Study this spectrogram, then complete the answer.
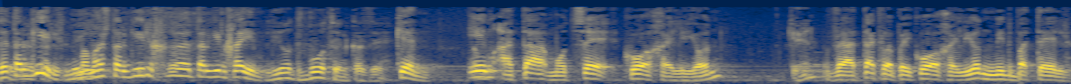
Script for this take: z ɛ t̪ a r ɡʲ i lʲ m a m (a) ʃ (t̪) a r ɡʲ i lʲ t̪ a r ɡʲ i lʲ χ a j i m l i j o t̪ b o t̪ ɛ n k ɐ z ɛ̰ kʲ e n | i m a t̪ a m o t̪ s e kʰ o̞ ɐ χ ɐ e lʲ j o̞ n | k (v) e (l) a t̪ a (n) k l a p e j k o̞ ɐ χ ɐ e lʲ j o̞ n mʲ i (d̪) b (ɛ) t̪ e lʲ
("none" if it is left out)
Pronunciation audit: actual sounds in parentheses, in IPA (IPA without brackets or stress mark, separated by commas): a, t̪, v, none, none, d̪, a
